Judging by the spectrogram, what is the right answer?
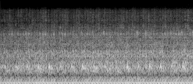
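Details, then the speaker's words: Detroit Diesel 8V-71 idling after a new, lighter starter (part 6924N) was installed: steady, deep, even drone with a fine regular beat, no knocks or misses; healthy idle, owner reports no trouble. "boy howdy it sounds beautiful I have never heard that say sounds like that when it was starting up so it's not having any any any trouble at this time"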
